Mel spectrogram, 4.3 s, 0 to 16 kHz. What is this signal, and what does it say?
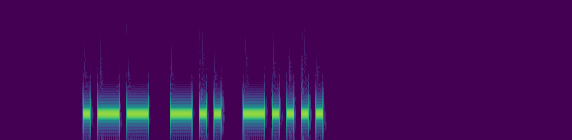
Morse code, heard as a keyed tone, about 22 wpm, 700 Hz. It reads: WD6
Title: USA Call Sign Prefixes - 22wpm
